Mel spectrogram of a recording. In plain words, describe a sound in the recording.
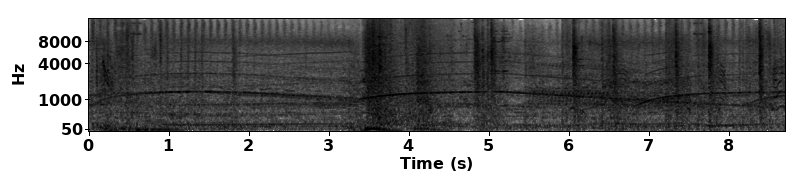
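A car engine roars as it speeds along.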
